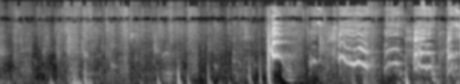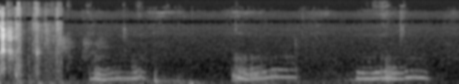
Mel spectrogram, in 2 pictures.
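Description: Staffordshire Bull Terrier puppies yip, whine and give short growly barks while playing, with scuffling in between.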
